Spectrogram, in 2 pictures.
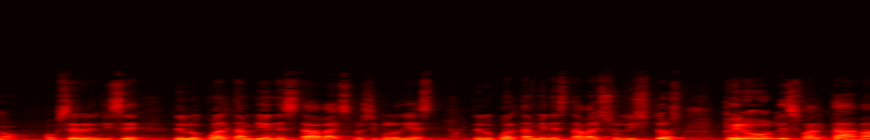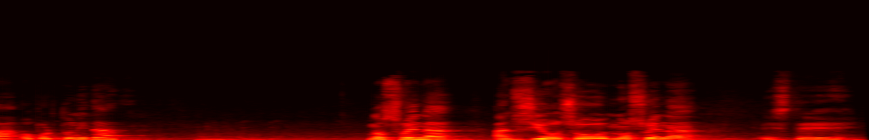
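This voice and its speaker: A man's voice: fairly high pitch, a little hiss or hum. A Mexican man preaching a sermon, often asking the congregation questions and repeating key words for emphasis. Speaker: pastor.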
